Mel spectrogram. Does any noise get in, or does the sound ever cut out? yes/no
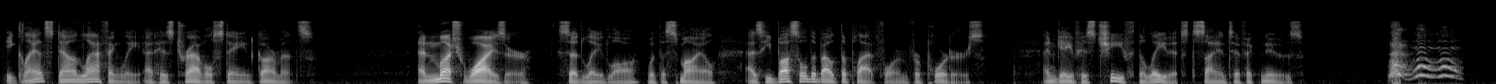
yes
